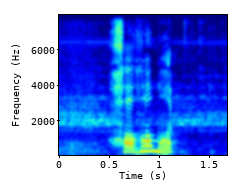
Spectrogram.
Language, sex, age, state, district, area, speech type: Assamese, female, 45-60, Assam, Dibrugarh, rural, read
